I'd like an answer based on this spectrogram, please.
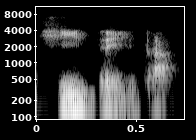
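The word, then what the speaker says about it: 弾いて: Cara bacanya hite.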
